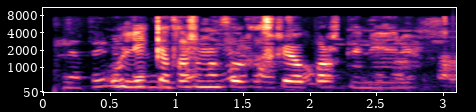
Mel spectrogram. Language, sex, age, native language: Icelandic, male, 12, Icelandic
